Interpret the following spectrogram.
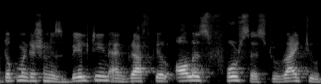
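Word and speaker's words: GraphiQL: id is called uh graphical although it's it's pronounced as graphical graph iql so whenever here you can see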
